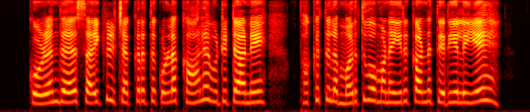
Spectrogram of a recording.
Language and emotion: Tamil, fearful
